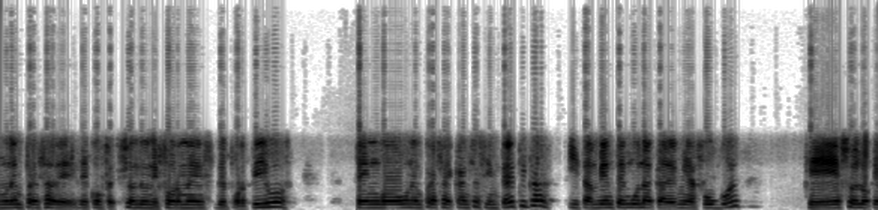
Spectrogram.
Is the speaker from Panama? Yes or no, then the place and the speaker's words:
yes; Panama; nosotros como panameños tenemos que pensar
